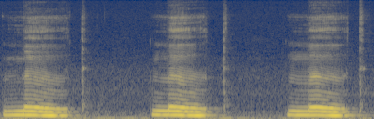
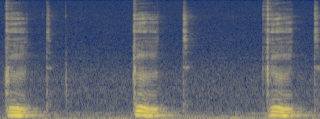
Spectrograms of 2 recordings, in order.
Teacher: 要注意u、哦、拉长一点▁mood▁mood▁mood，▁相对的短元的时候就把刚刚那个▁u▁念短一点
